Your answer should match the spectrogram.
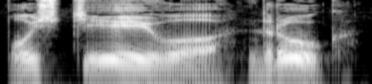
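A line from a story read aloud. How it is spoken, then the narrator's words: Cold stony calm. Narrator (Russian): произнес Яр с холодно-каменным спокойствием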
